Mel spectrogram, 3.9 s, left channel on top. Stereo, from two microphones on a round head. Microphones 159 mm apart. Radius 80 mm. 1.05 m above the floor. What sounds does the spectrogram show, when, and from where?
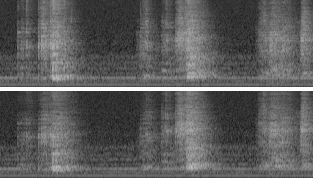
0.2 s cutlery clinking: 80° left, 1.6 m
2.0 s cutlery clinking: 15° right (ahead or behind), 5 m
